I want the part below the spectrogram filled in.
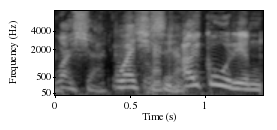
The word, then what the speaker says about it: Oaxaca: 1519, doncs 1529, unes monges carmelites de Oaxaca, Oaxaca, no sé com s'ha de pronunciar. – Oaxaca s'ha de pronunciar. – Com? – Oaxaca. – Oaxaca. – I en castellà antic, Oaxaca.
